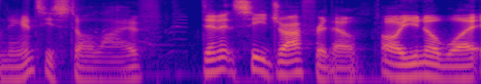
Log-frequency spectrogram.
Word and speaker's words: Joffrey: Nobody will ever be worse though than Joffrey Landgraab, and I know it's pronounced Jeffrey.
